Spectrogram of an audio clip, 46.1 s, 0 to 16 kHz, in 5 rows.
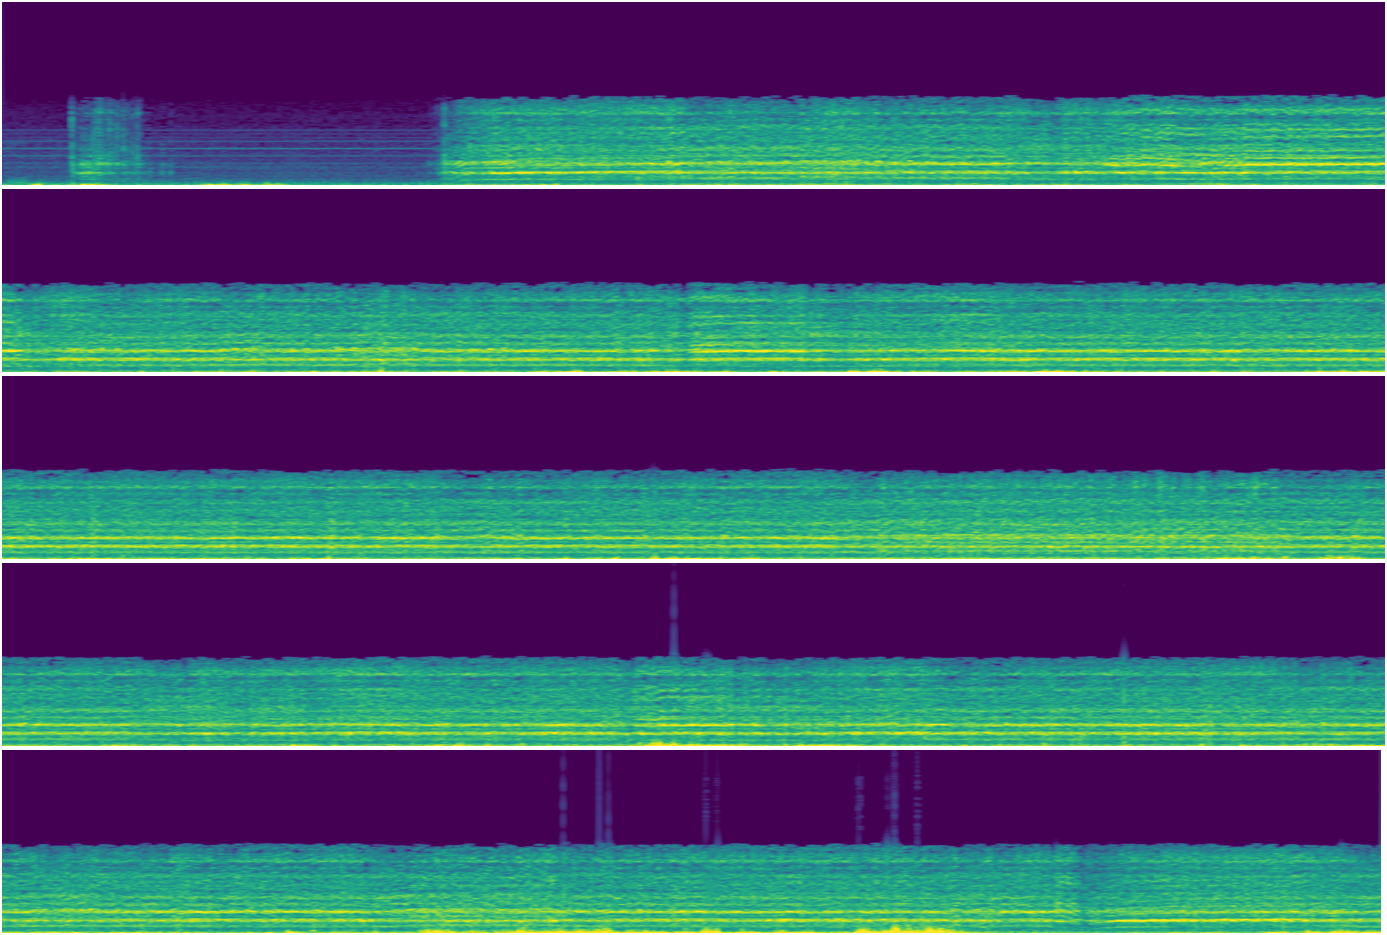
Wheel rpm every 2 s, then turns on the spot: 0, 60, 160, 160, 160, 160, 160, 160, 160, 160, 160, 160, 160, 170, 160, 160, 160, 160, 160, 160, 160, 160, 150.
none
